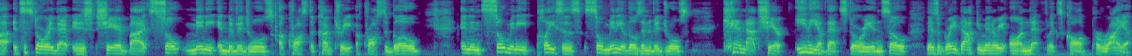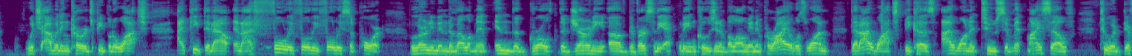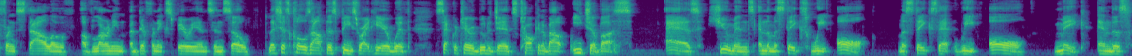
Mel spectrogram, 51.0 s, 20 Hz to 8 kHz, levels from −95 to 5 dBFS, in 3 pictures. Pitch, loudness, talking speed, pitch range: 110 Hz, -16 LUFS, 150 wpm, 100-120 Hz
